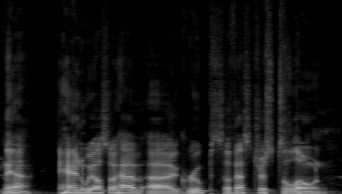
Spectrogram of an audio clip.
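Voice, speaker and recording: A man's voice: medium pitch, steady tone, moderate pace, fairly bright tone, clean tone. A man hosting a show, talking casually through announcements. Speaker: show host. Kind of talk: casual live-show chat.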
